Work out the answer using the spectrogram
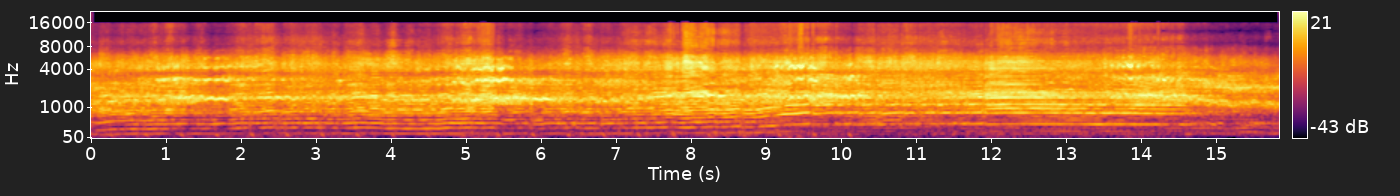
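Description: BMW car engine revving hard and held high while its tyres spin and skid through donuts on tarmac. The engine pitch wavers, climbs about nine seconds in, holds steady for a few seconds, then drops near the end.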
